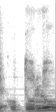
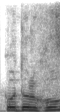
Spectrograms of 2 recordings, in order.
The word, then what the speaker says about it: Cthulhu: Uno de los mil juegos de Cthulhu, güey.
